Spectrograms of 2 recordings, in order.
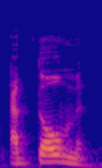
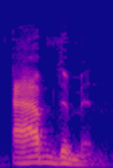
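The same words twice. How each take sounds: First: The word is said in an imitated foreign accent. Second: The word is said in the speaker's ordinary accent.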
